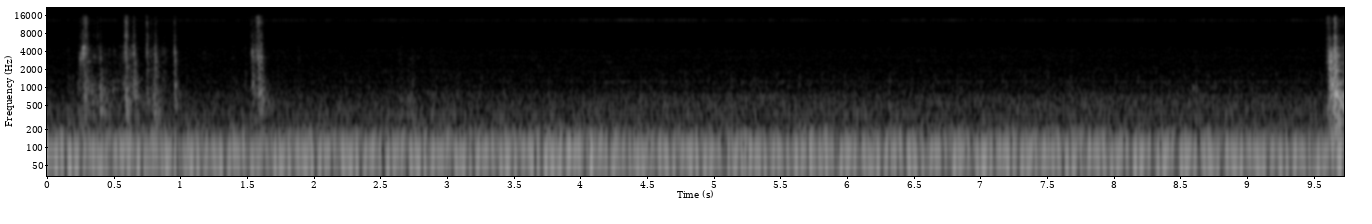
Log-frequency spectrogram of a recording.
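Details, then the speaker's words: 1980 Pontiac Trans Am Turbo 301, after sitting about 18 years, started with fuel poured into the carburetor bowl: a few sharp clicks, then it catches and holds a steady low rumble for several seconds. The engine starts and runs on carburetor fuel. "well it certainly wants to run I play with the throttle a little bit inside it'll fire up I wonder if it just means a little bit more of a drink"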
